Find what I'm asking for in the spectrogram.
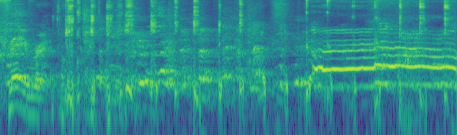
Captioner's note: everyone laughs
